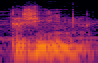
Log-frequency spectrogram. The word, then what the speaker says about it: tagine: brands Deuce yep in English however it is usually pronounced as tagine foreign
